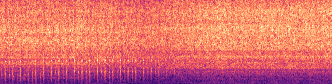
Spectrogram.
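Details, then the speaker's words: Lathe boring a steam engine cylinder with a high-speed steel bit on a boring bar with long stick-out. Steady hissing rasp with a low hum and fast pulsing rub, no clean cutting; the bit seems to be rounding off and won't cut. "think we're just rounding the bit all right so it's messing around with high speed for a really long time couldn't get it to cut"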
